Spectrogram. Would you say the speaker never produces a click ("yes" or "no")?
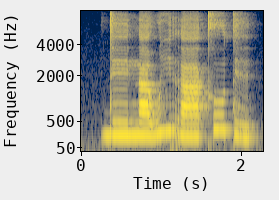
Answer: yes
